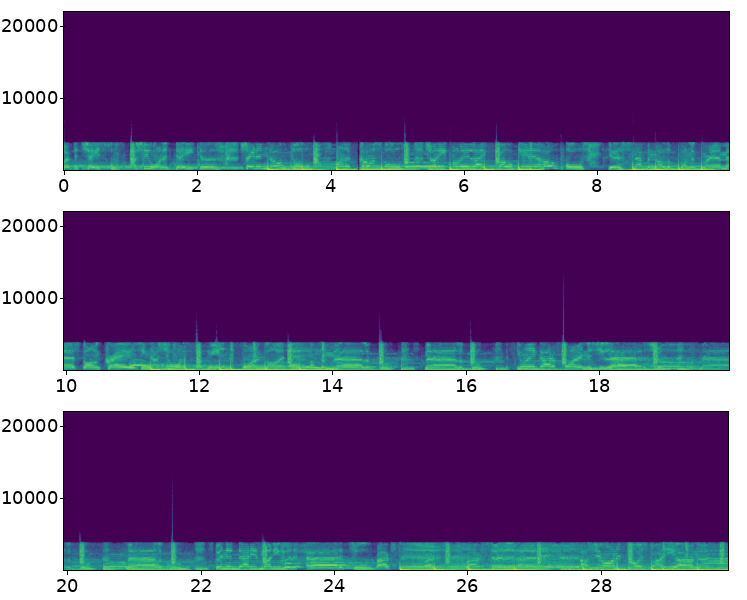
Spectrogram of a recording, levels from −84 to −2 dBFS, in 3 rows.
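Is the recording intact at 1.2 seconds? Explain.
No. From 1.18 to 1.2 s, a 20 ms stretch of the sound gives way to a brief patch of steady, featureless noise before the signal returns. This is most likely sound dropped by the voice detector: the sender judged that instant to be background, stopped transmitting, and the receiver filled the gap with comfort noise. On a waveform it appears as a short flat, low-level band; on a spectrogram, a thin uniform smear interrupting the structured energy below the 4 kHz ceiling of the call codec.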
